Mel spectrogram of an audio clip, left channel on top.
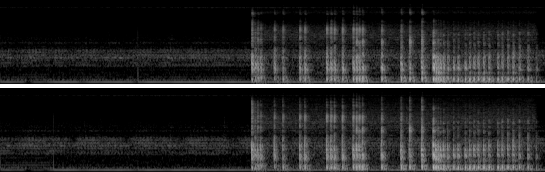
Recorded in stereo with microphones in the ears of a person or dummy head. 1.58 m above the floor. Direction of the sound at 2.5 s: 25° right (ahead or behind).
